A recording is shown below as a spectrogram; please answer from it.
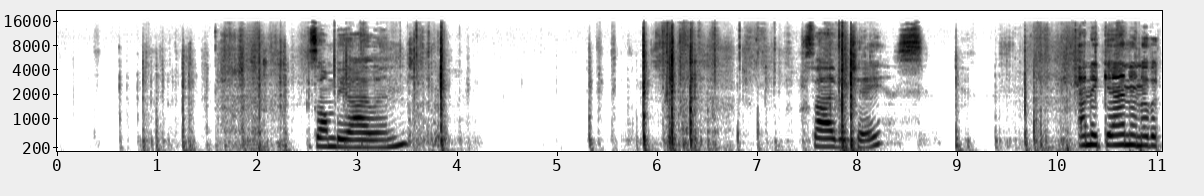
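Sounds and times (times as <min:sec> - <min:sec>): plastic cases clicking and scraping: 0:00.3 - 0:04.2, 0:05.3 - 0:08.2, 0:09.0 - 0:11.0.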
